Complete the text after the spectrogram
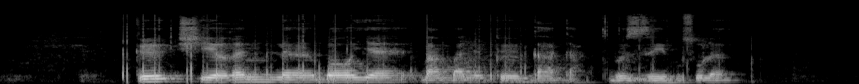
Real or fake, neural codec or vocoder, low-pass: real; none; 10.8 kHz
